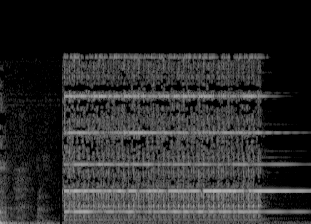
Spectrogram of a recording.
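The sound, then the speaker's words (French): A phone ringtone sounds once in a single steady, bright electronic burst lasting about two seconds, then cuts off abruptly, preceded by a brief low murmur of background noise. “Ah, c'est une sonnerie timide.”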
